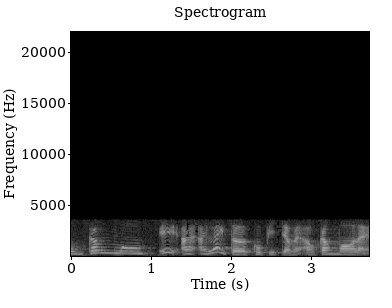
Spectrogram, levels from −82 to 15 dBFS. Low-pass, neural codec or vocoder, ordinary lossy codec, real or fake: 3.6 kHz; none; AAC, 24 kbps; real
